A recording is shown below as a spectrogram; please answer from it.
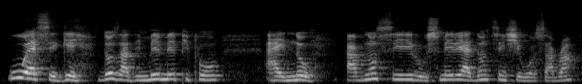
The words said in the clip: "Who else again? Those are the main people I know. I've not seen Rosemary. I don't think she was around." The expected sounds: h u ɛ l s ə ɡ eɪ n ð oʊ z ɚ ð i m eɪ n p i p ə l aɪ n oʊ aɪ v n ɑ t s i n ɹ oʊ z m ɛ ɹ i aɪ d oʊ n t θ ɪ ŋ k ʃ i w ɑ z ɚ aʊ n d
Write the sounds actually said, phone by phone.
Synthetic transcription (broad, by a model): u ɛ s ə ɡ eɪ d oʊ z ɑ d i m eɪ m p i p ə l aɪ n oʊ aɪ v n ɑ t s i ɹ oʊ s m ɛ ɹ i aɪ d oʊ n t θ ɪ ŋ k ʃ i w ɑ z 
